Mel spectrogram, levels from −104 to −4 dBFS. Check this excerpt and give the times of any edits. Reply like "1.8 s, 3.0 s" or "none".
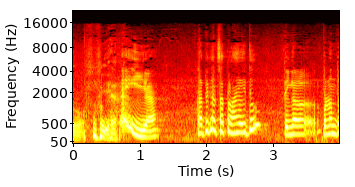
3.0 s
